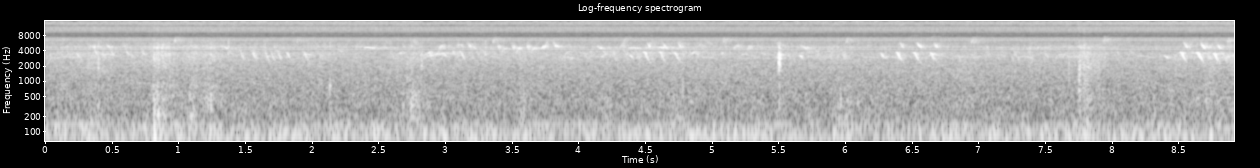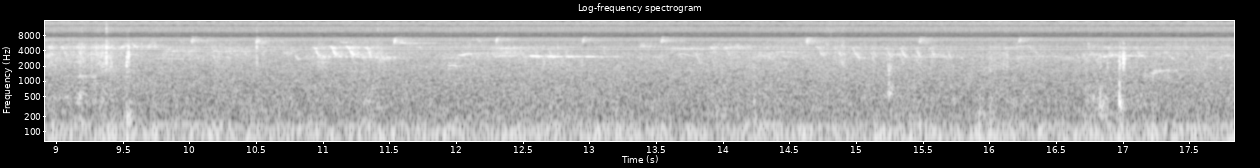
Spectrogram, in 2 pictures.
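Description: Near silence: faint outdoor ambience with small birds chirping and trilling now and then over a low steady rumble, and a few faint knocks.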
